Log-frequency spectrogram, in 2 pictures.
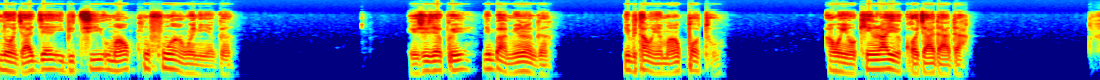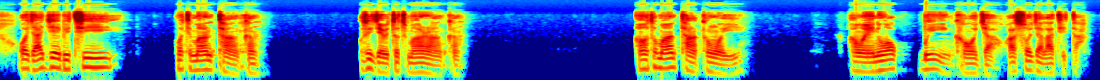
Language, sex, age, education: Yoruba, male, 30-45, tertiary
